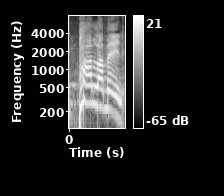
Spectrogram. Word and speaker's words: parliament: We say parliament. Can you not say parliament? What is silent? The I is silent.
